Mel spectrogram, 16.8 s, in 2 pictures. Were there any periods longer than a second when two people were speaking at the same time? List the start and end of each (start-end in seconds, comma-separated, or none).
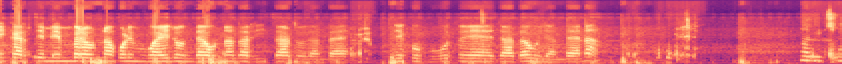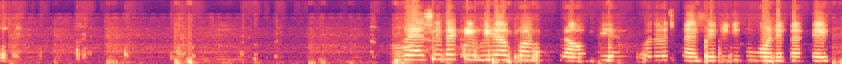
none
